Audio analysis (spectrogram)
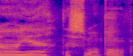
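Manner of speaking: imagined future self. Pretend. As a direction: play your future self recalling a purchase. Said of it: "look back at it in the future and go".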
